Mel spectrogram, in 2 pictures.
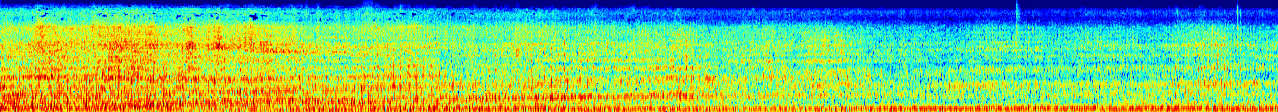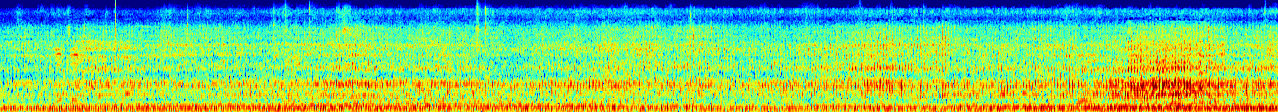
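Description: Helicopter flying at a distance, its rotor and engine a steady drone with a low hum. The drone dips a little about ten seconds in, then holds steady.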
